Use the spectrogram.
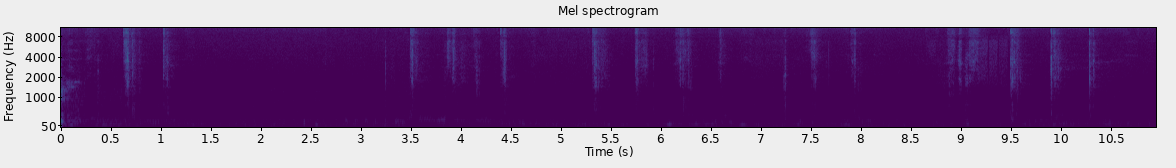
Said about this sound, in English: So calming, watching someone else shuffle cards.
